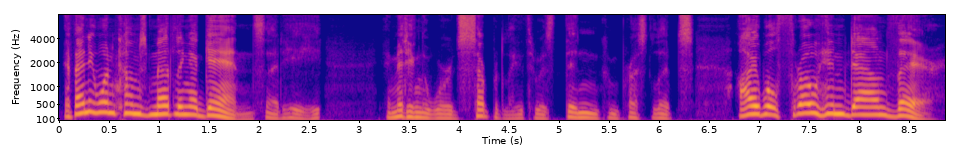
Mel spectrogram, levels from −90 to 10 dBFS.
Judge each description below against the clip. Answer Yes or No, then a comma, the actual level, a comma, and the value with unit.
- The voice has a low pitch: No, medium, 160 Hz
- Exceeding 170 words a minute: No, average, 150 wpm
